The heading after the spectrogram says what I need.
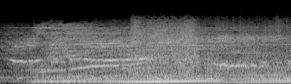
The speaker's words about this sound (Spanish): El DeLorean retrocede a toda velocidad, hace un trompo y avanza por el parking.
